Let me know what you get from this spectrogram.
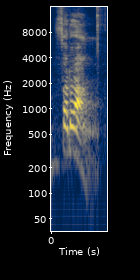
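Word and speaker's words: ฝรั่ง: Oh maybe you guys probably know but yes it's true we are called farang what do you say in t pronunciation farang like that and it's apparently it's due to that.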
